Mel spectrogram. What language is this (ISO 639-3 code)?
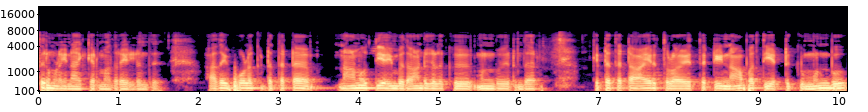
tam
